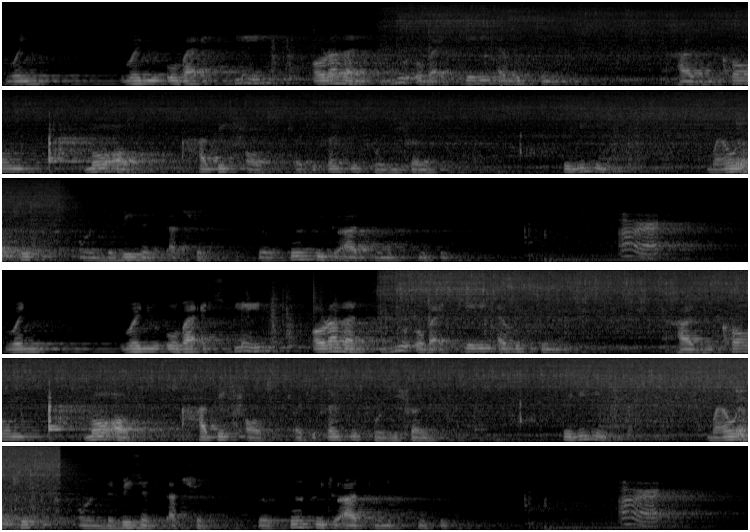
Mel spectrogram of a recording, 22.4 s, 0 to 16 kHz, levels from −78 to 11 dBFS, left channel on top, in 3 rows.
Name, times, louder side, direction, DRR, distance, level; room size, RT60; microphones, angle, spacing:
voice 1, 0.0-0.4 1.2-2.1 2.3-2.8 3.1-5.7 6.6-7.7 8.3-8.8 9.3-10.1 10.4-11.8 13.1-13.6 14.5-15.2 15.7-17.0 17.5-18.8 19.1-19.2, right 2 dB, 85° right, 7 dB, 0.7 m, -39 dB
Burping eructation, 2.4-15.5, right 8 dB, 55° right, 0.9 m, -43 dB
voice 2, 20.1-21.5, equal, 5° left, 3 dB, 0.9 m, -47 dB
17.0 x 8.1 x 8.4 m, 2.3 s
head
